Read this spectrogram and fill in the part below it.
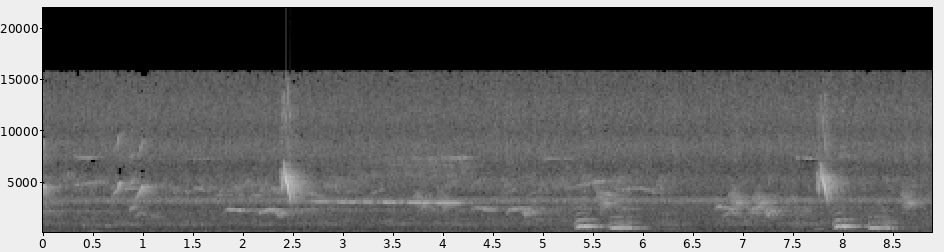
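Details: Common cuckoo heard at a distance, its falling two-note cu-coo given twice several seconds apart, among thin high chirps of other birds and steady background noise.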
